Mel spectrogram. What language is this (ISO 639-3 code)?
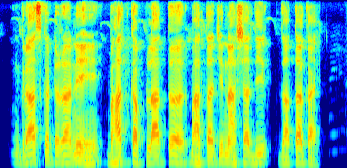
mar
